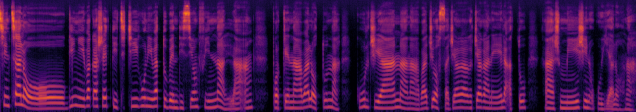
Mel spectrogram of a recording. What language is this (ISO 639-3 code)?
zpv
